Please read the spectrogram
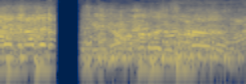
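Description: A song playing over the chatter of many voices, with a brief dead-silent gap just over half a second in.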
